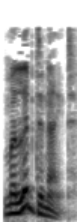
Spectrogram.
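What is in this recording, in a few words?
"molybdenite", British English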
